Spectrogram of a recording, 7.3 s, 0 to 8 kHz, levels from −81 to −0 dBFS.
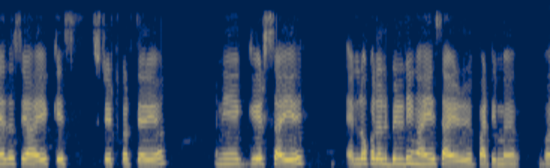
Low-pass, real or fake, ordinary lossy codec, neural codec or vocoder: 7.2 kHz; real; none; none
